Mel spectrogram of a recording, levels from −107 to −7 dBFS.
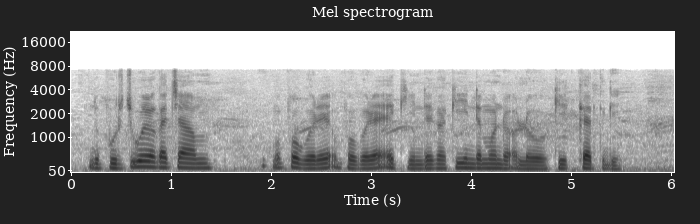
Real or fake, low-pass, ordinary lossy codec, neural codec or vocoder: real; 7.2 kHz; none; none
